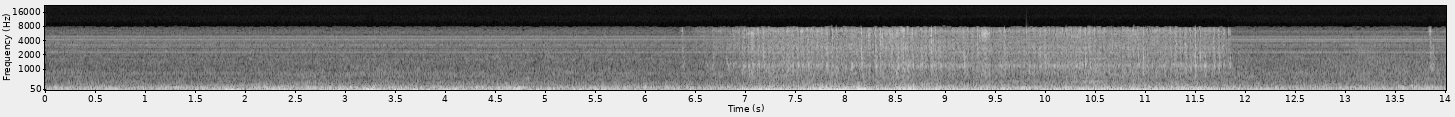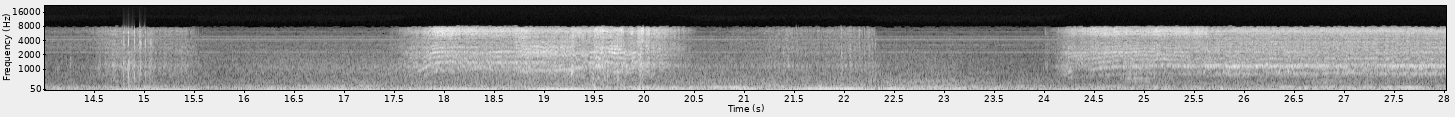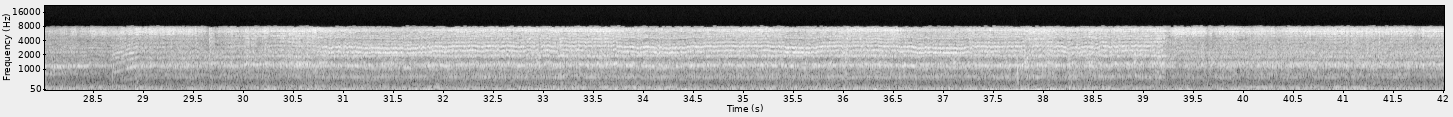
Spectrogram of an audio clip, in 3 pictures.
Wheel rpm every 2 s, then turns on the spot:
0, 0, 0, 20, 30, 20, 0, 20, 20, 110, 20, 10, 80, 100, 140, 160, 160, 160, 160, 170, 170.
6-12 14-16 20-22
